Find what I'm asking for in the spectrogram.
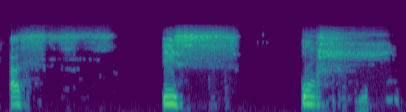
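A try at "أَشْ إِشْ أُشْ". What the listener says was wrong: Lagi ash ke tengah ya. Ash, ish, ush. Setengah lidah ya, setengah lidah. Nah ini masih di ujung, ya, gitu ya.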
